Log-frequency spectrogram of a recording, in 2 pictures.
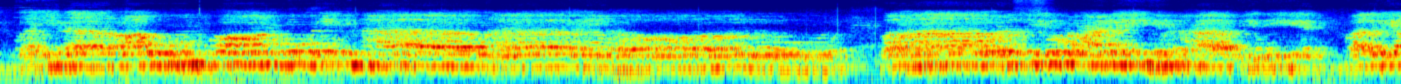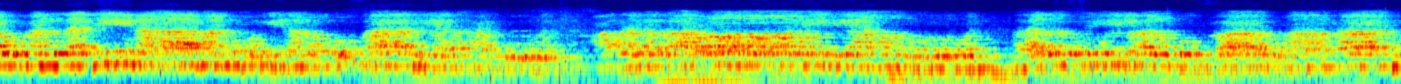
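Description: A group of girls reciting the Quran aloud together in a melodic chant, in long phrases broken by short pauses for breath.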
